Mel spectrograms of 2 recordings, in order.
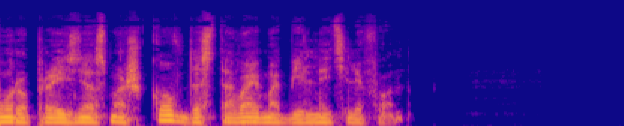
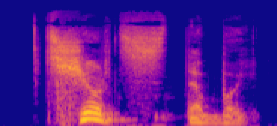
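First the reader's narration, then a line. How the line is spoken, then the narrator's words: Angry. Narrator (Russian): зло произнес Машков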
